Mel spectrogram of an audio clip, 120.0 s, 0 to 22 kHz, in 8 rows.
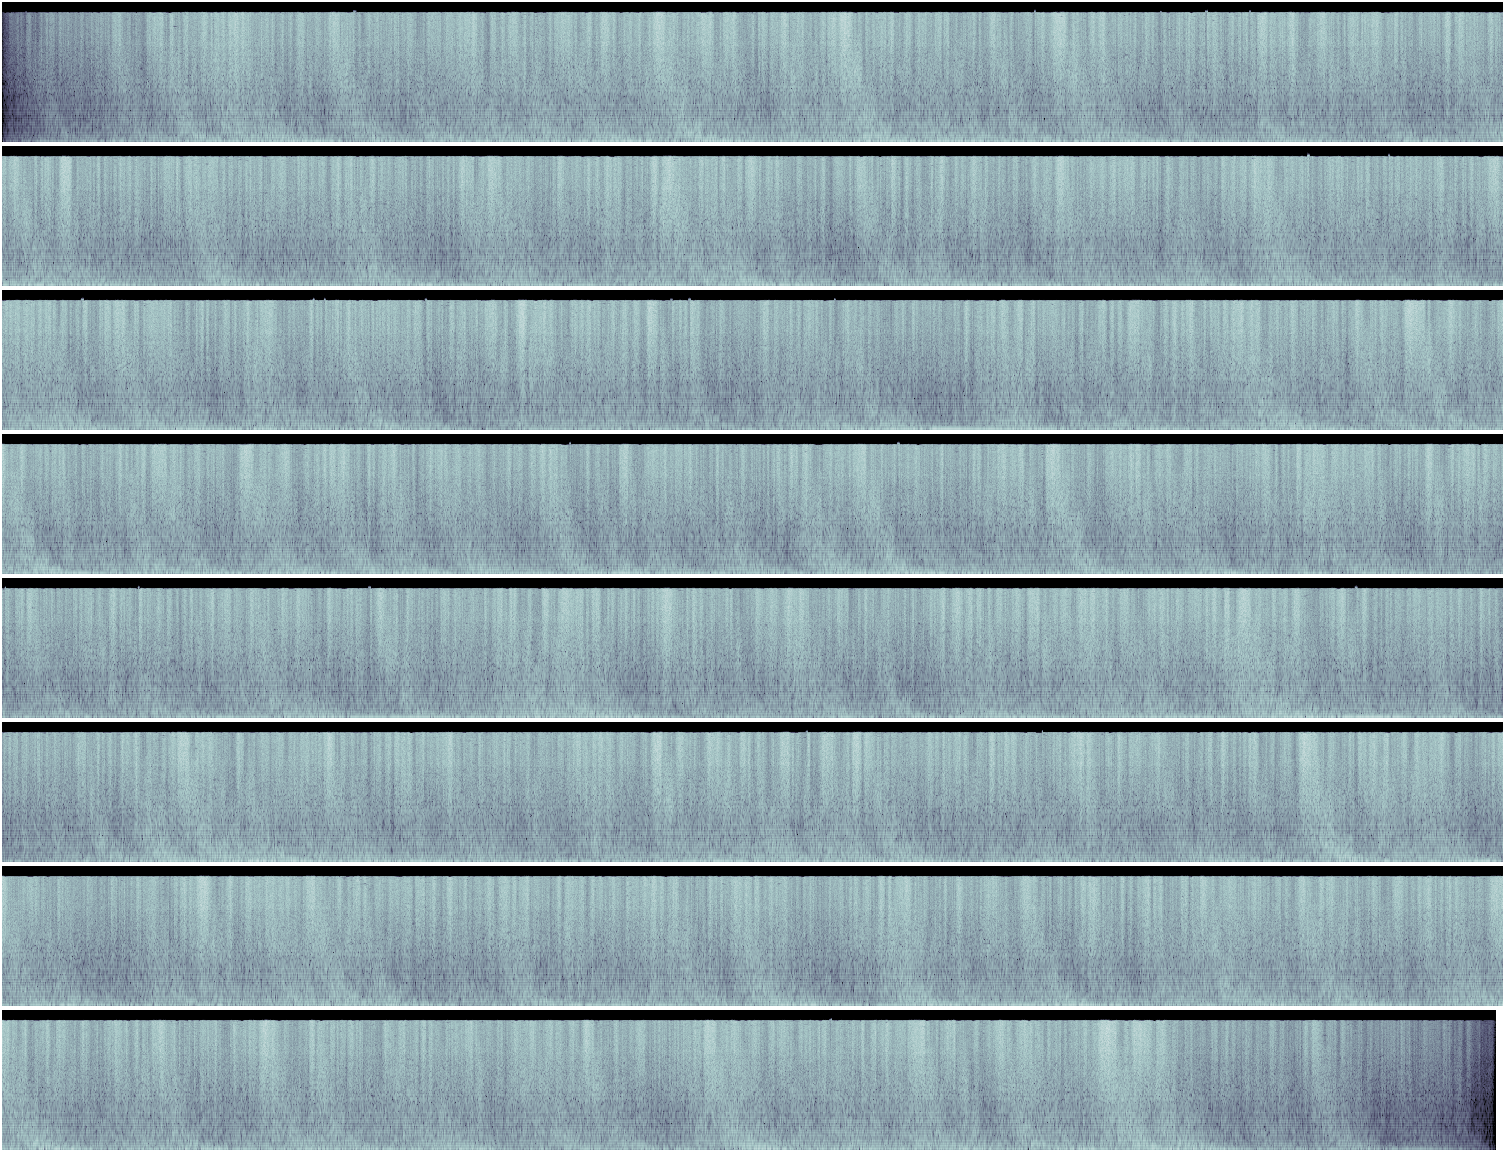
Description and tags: Noise Garden 20
1.This sample is part of the "Noise Garden" sample pack. 2 minutes of pure ambient droning noisescape. Another noise escape.
soundscape, reaktor, effect, electronic, drone, noise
